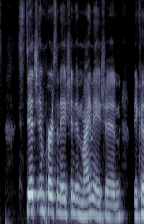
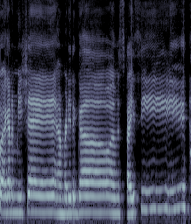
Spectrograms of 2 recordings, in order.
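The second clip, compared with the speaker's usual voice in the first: slow, drawn-out put-on voice of a friend; impression of co-host; 2 semitones higher, 4 dB quieter, slower than usual. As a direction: drag it out, teasing her voice. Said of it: "This is you".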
